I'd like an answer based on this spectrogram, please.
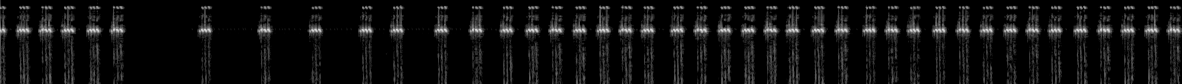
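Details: Sweet-voiced cricket, presented as a rat repeller and therapy sound for songbirds: rapid high chirps, a short silent break, a few scattered pulses, then a long regular run of crisp repeated chirps.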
